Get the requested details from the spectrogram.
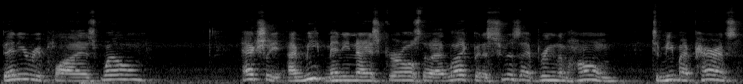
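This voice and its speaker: Speaking at normal speed in a voice that sits high, a male presenter jokes with a small group of live listeners in a wry, conversational stand-up way. Faint background noise runs under this live staged reading.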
